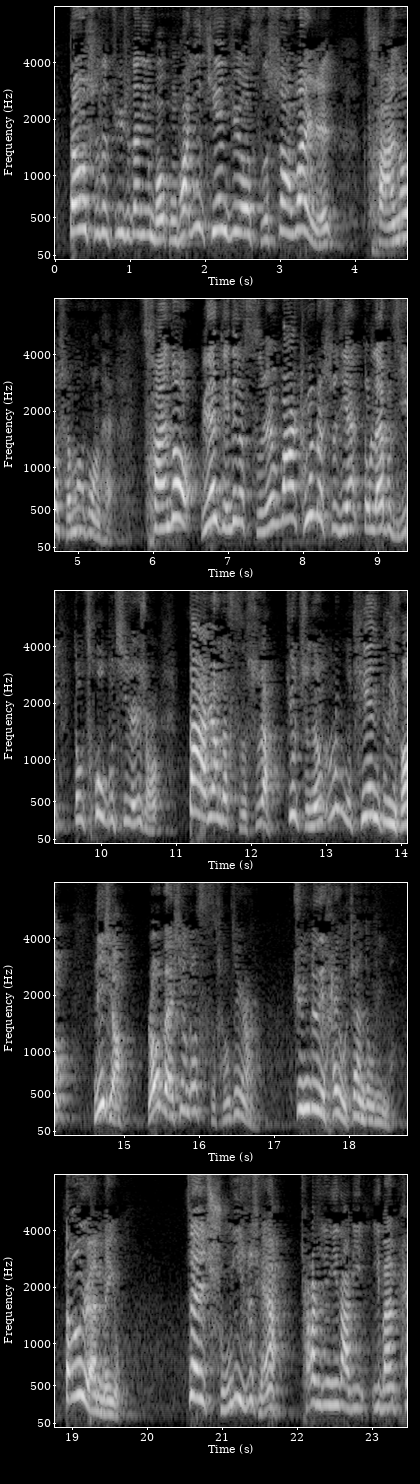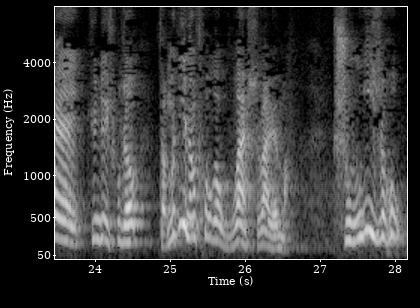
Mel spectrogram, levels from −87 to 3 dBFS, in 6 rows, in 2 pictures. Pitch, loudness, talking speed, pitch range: 275 Hz, -17 LUFS, 250 characters per minute, 230-325 Hz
